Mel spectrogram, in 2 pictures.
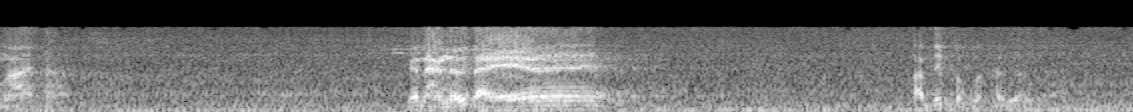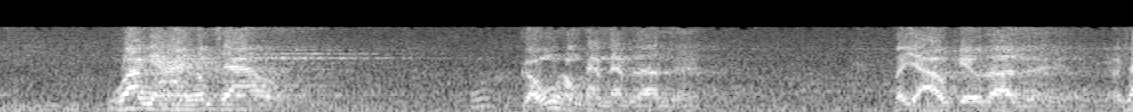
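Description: An elderly man speaks slowly into a microphone, in short phrases with pauses.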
